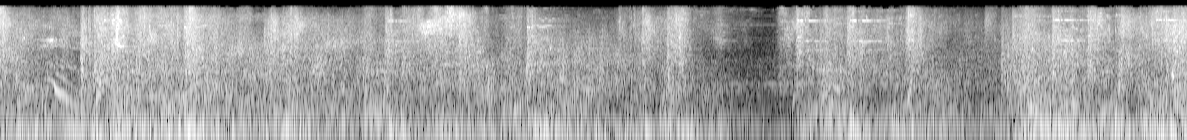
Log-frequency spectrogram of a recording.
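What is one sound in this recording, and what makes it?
Game characters strike each other with sharp hits.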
